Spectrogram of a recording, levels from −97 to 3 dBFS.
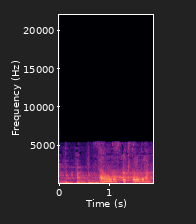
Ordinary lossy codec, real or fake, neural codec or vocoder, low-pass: MP3, 24 kbps; real; none; 5.4 kHz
